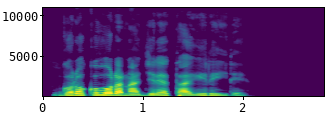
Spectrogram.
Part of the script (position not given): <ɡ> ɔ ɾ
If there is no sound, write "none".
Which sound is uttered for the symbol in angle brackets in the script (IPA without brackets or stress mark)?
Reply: ɡ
